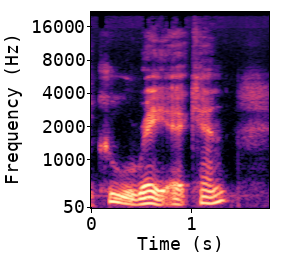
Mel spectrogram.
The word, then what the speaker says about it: Cuiraécen: cross sword so again a little bit of pronunciation there there's a k re Ken so the god of Storms and conflict but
